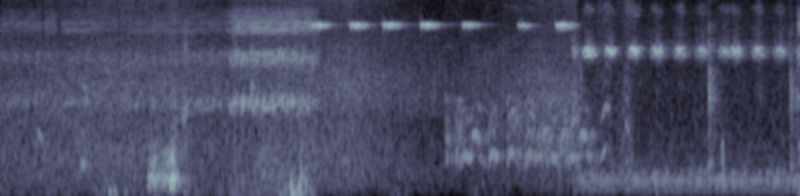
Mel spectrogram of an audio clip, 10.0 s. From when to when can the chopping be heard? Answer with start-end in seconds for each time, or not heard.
8.8-9.9.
